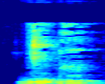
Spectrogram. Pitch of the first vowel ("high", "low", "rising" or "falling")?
low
